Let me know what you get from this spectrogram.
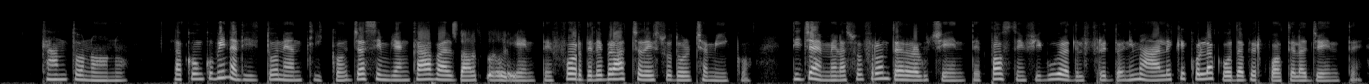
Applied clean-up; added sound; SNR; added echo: neural diffusion model UNIVERSE++.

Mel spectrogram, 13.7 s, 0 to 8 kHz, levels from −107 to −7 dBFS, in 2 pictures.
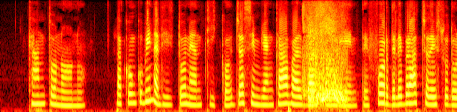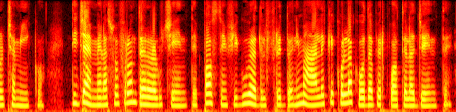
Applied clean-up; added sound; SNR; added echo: none; Zipper (clothing); 0 dB; none.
